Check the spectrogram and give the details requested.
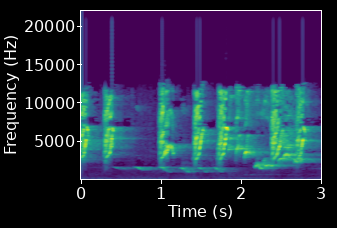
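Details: Long-tailed shrike in full song: loud, varied burst of high buzzy notes over a sustained lower whistled tone, fast and busy.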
